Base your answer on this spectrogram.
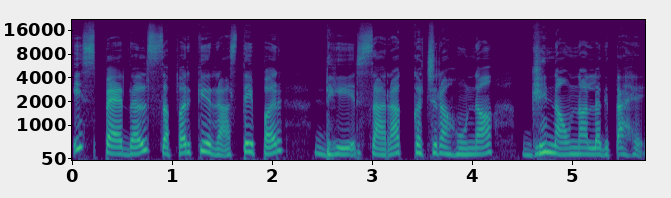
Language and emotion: Urdu, disgusted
